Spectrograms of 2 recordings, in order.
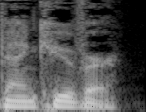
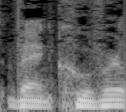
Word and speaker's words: Vancouver: And thank you for pronouncing it Vancouver. It means a lot. What do other people say? Oh, well, down here it's Vancouver, like Hoover. As opposed to that soft little U.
